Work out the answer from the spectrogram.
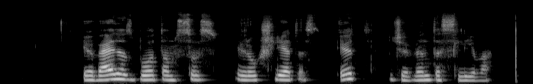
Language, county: Lithuanian, Klaipėda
